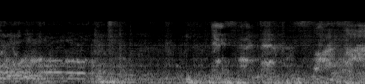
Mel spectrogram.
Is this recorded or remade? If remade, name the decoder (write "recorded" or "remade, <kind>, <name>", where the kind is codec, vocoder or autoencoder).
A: remade, codec, HILCodec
